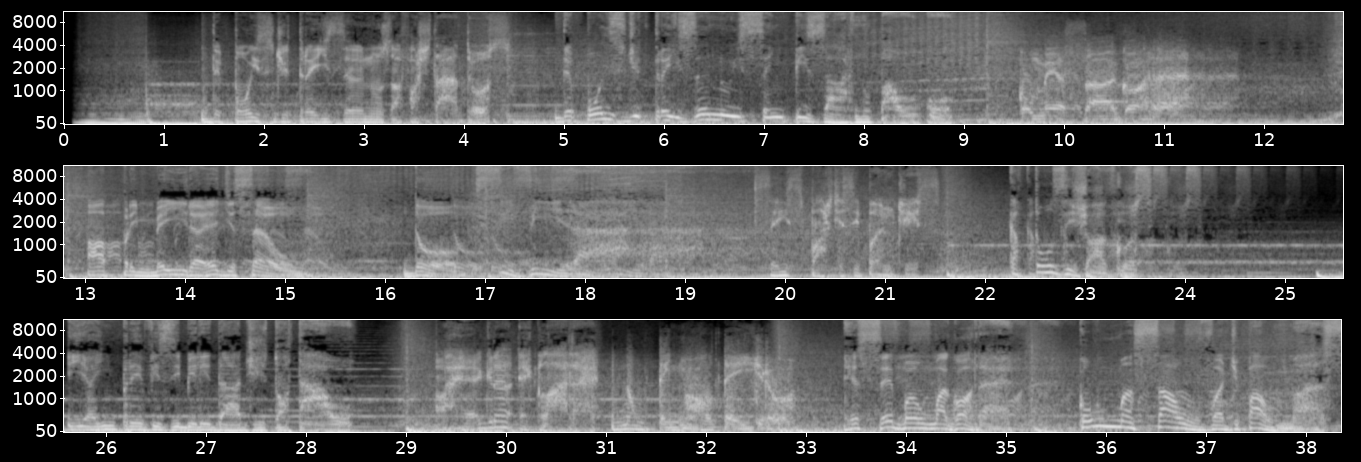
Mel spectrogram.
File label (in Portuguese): LOCUTOR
